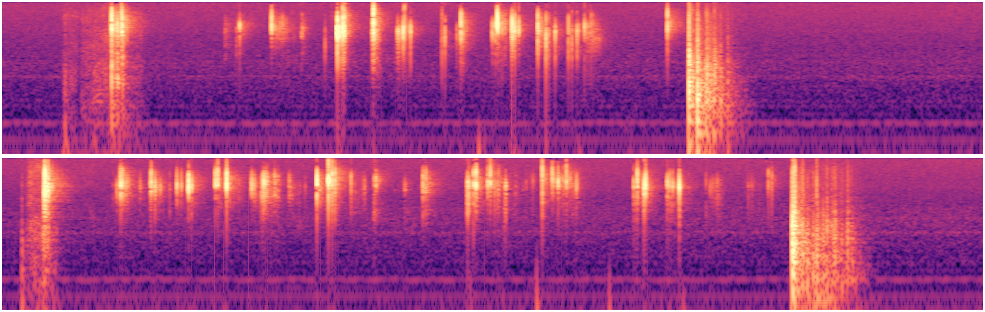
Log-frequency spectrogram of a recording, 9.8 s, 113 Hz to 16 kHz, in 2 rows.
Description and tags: FX Board Game Dice02
die, game, rolling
